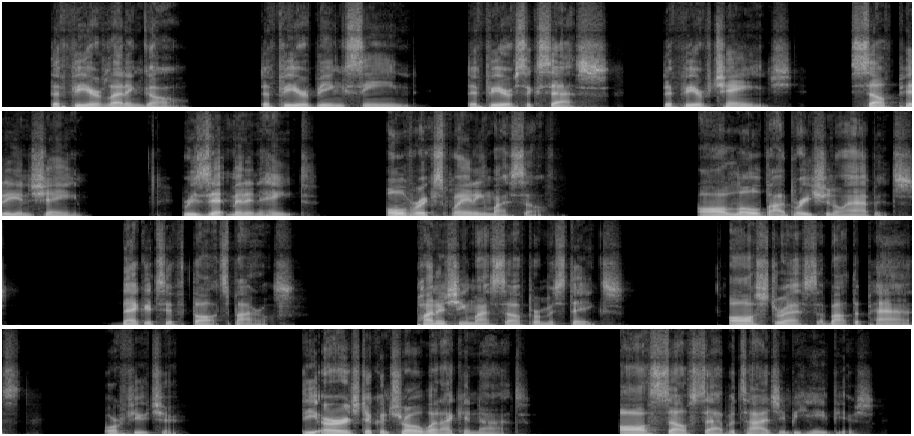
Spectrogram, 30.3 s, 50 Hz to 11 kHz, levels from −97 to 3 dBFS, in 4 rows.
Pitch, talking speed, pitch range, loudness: 90 Hz, 115 wpm, 85-100 Hz, -29 LUFS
